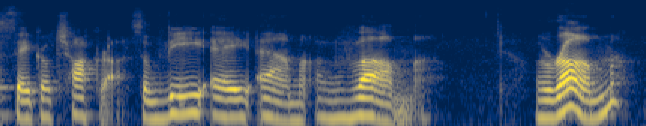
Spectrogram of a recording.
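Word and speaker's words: ram: Rum for the solar plexus, rum, R-A-M.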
